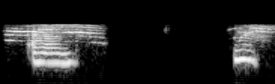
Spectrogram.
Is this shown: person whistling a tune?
no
